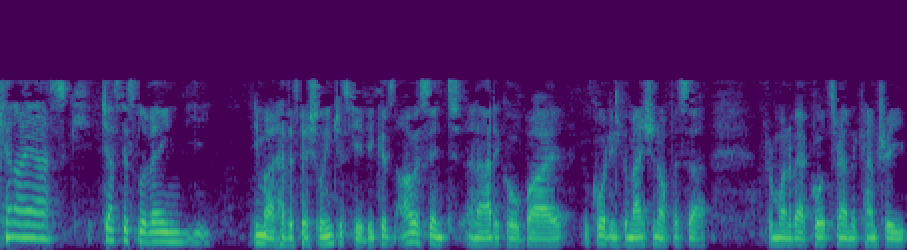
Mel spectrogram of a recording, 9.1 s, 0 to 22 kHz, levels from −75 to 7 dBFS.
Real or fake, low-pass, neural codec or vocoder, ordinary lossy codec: real; 7.2 kHz; none; MP3, 24 kbps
